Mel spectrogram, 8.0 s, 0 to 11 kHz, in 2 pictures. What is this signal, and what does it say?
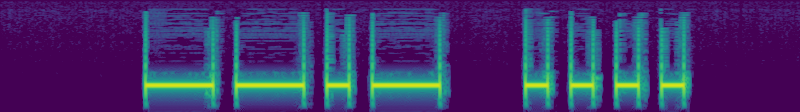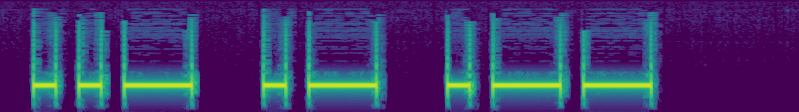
Morse code, heard as a keyed tone, about 10 wpm, spaced as for 9 wpm, 800 Hz. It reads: QHUAW
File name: LEZIONI / 6 PKX0 / 6 PK 10wpm 2436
